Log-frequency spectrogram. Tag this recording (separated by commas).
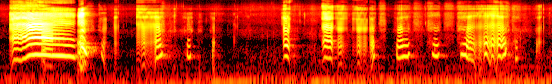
sobbing, Human voice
